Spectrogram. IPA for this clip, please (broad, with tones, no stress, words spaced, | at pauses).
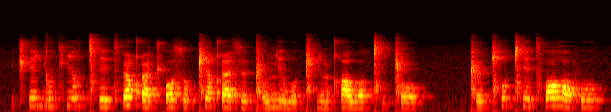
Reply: t͡ʃʼe˦ ɟo˨cʰi˨˦ʁ ǀʰe˨˦t͡sʼø˦qʼø˨ t͡ʃʼɔ˦so˨ ǁi˦qʼe˨˦ sø˨ɡ͡ǁo˦ɲe˦˨wo˦ ǁʰi˨mqʰɔ˦˨ wɔ˦˨ǀʰi˨ǁo˦ | ǁø˨ǀʰo˦ǀʰe˦ t͡sʼɔ˦ʁɔ˨fo˦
